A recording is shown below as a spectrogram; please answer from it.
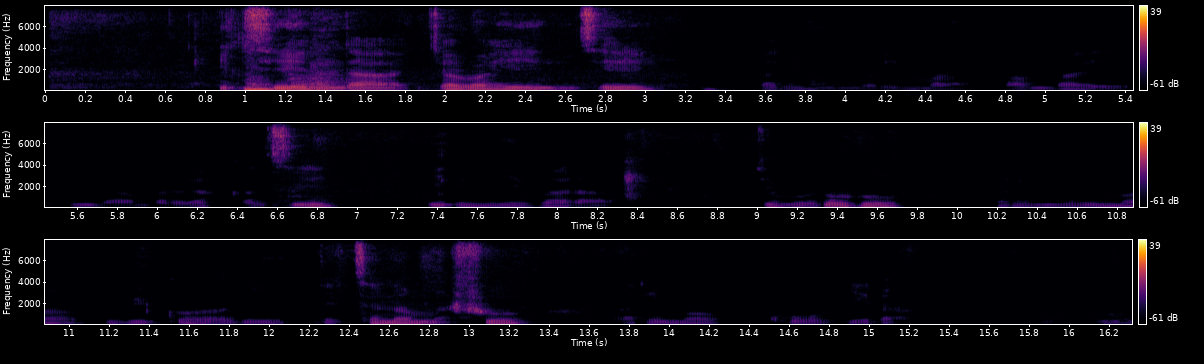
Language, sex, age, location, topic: Kinyarwanda, male, 18-24, Nyagatare, agriculture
